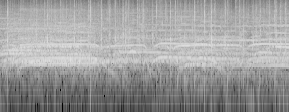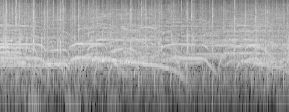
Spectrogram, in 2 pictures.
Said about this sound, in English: Ladies and gentlemen, please give a forceful welcome to Mr. John Boyega.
